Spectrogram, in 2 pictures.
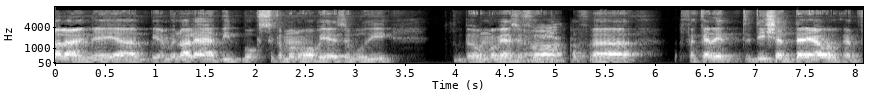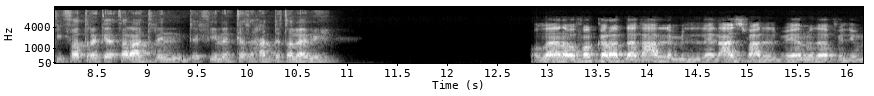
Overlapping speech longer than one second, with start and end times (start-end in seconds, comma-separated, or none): none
